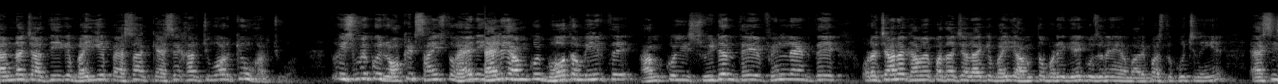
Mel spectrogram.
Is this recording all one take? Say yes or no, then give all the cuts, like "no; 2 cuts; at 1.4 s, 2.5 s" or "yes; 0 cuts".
no; 1 cut; at 4.8 s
